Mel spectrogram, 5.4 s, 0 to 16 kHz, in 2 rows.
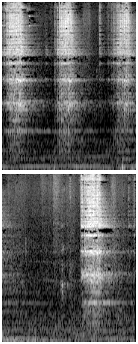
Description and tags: session 3 LBFR Mardoché & Melvin [3]
Here are the recordings after a hunting sounds made in all the school. Trying to find the source of the sound, the place where it was recorded...
sonicsnaps, france, rennes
